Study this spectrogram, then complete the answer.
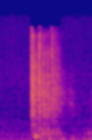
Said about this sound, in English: Did you just throw your keyboard? Yeah.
